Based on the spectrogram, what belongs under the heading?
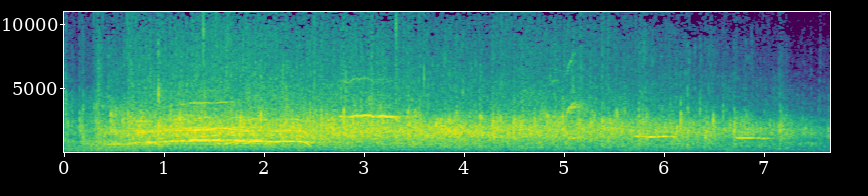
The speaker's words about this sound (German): Das, er dürft klatschen, okay?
